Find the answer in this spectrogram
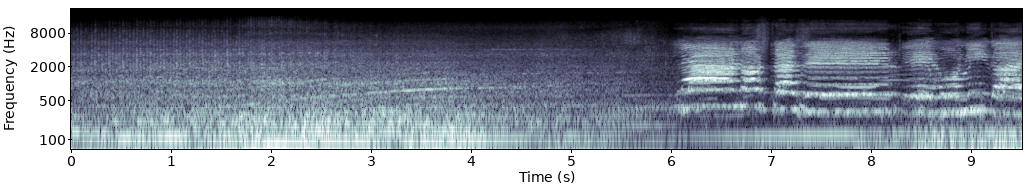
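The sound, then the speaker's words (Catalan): A car engine hums and road noise rumbles steadily for several seconds as the car drives off on a trip, then louder, bright tonal sounds break in over the engine near the end. “Vinga, que ja marxem.”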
